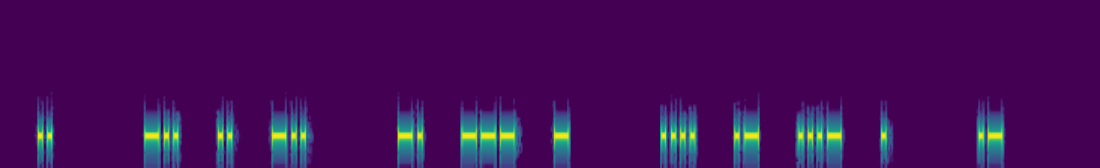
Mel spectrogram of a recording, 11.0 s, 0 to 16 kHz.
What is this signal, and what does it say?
Morse code, heard as a keyed tone, about 25 wpm, spaced as for 15 wpm, 600 Hz. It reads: I DID NOT HAVE A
